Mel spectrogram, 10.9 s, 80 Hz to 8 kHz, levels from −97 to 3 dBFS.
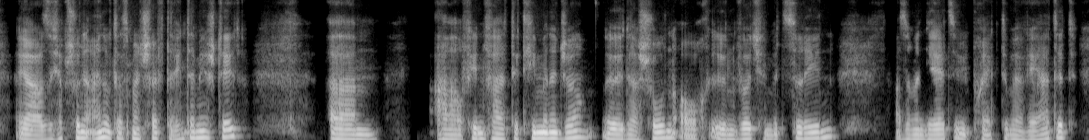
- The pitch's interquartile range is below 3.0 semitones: No, average, 3.6 semitones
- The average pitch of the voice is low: Yes, low, 110 Hz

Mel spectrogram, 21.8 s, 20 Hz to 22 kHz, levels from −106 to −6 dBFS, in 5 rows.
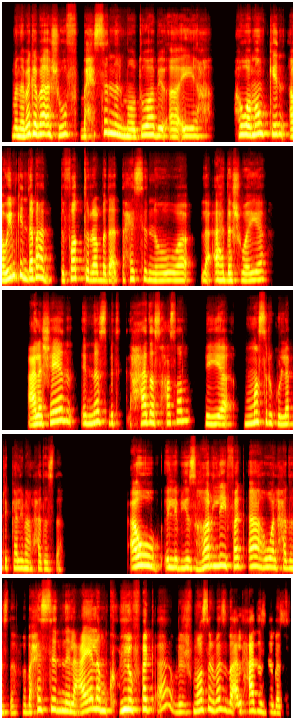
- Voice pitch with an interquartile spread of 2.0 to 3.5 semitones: No, average, 4.1 semitones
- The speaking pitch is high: Yes, high, 235 Hz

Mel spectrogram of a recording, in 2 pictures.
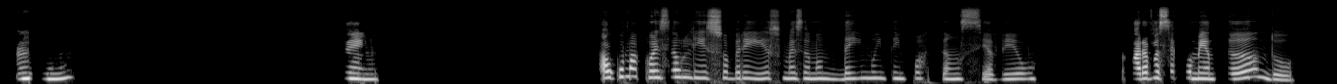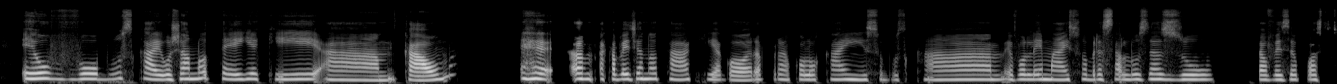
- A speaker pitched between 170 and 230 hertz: No, high, 240 Hz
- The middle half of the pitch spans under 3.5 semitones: Yes, average, 3.0 semitones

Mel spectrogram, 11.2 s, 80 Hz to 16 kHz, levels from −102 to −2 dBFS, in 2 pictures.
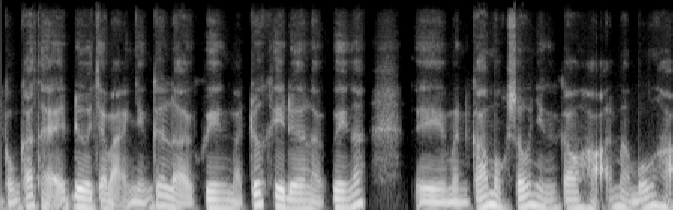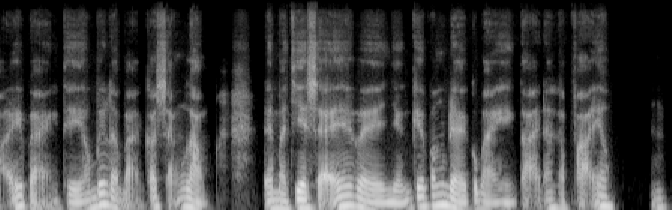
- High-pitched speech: No, low, 105 Hz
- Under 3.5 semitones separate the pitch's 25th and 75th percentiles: No, average, 4.8 semitones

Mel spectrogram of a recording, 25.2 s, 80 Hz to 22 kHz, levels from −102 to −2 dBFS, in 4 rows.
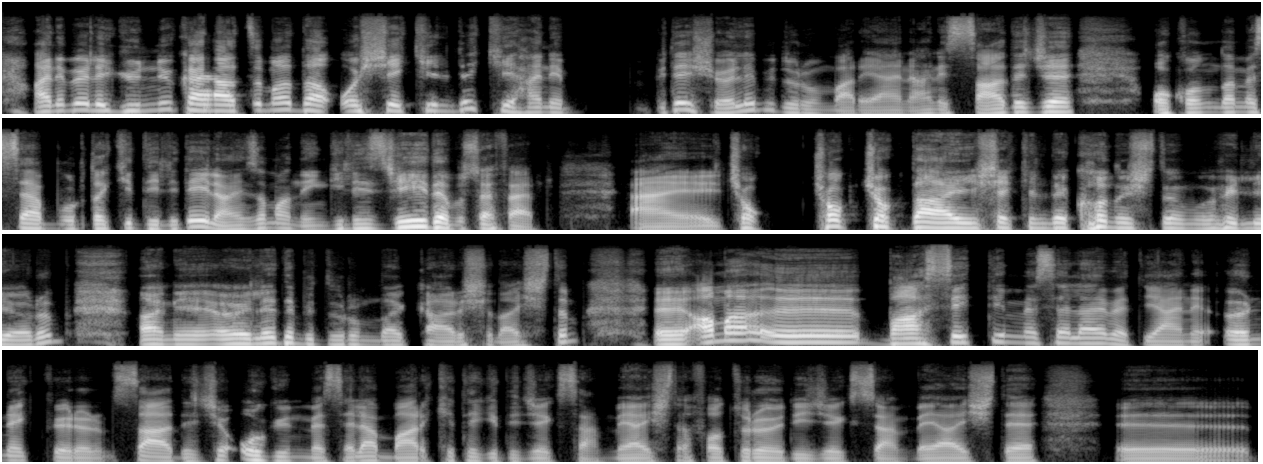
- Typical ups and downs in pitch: No, wide, 7.6 semitones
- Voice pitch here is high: No, low, 125 Hz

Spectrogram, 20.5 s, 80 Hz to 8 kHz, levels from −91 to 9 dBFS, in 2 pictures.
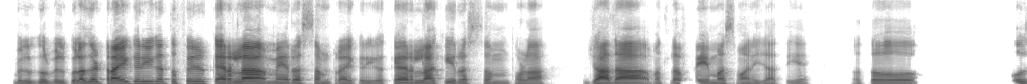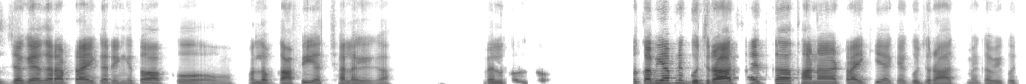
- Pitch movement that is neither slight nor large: Yes, average, 3.9 semitones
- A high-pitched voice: No, low, 135 Hz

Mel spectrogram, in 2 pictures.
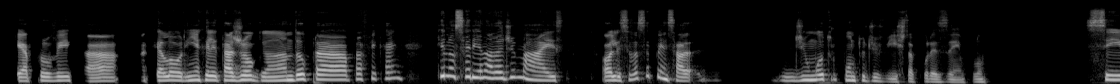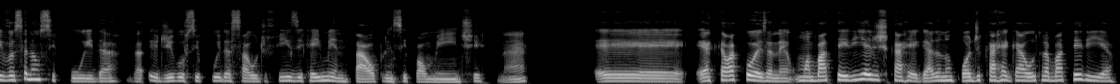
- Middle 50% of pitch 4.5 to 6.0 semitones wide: Yes, average, 5.1 semitones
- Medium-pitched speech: Yes, medium, 180 Hz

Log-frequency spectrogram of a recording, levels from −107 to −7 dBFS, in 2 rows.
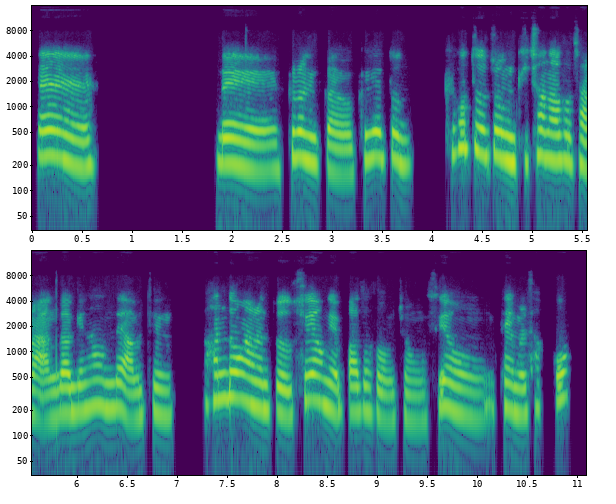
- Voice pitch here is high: Yes, high, 210 Hz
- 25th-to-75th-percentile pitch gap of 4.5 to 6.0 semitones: Yes, average, 5.1 semitones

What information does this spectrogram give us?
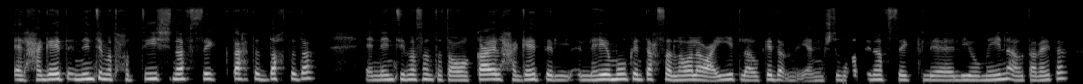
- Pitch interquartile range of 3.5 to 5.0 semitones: No, average, 2.8 semitones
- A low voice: No, high, 220 Hz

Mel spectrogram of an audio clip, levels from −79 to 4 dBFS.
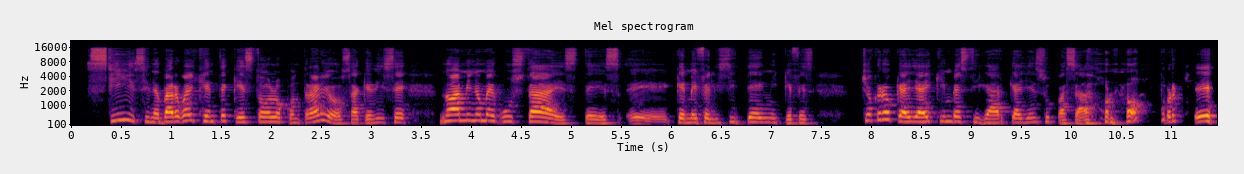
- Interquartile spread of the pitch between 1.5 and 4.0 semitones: No, wide, 5.4 semitones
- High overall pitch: Yes, high, 210 Hz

